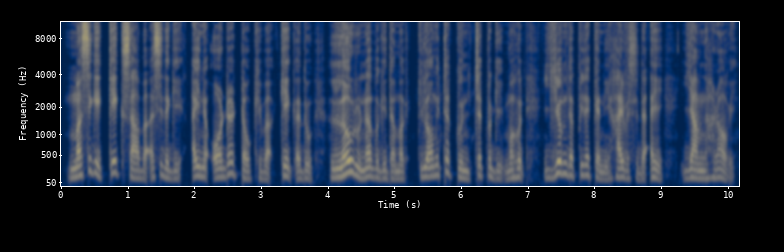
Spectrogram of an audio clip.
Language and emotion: Manipuri, happy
